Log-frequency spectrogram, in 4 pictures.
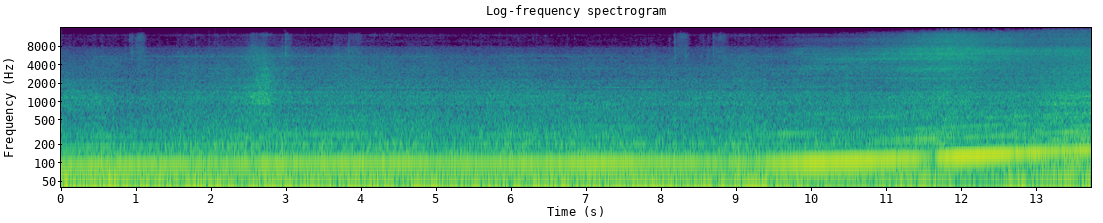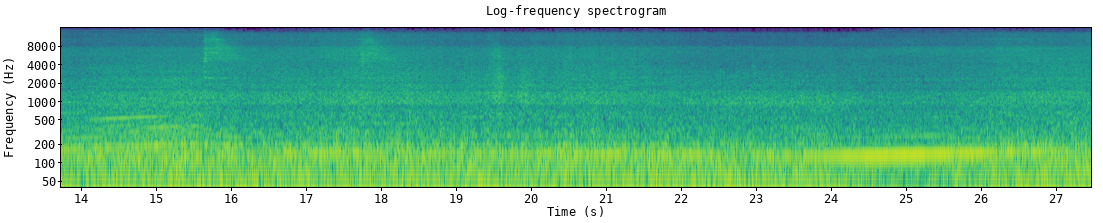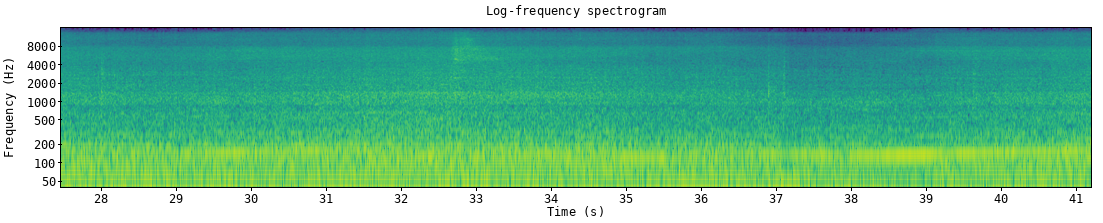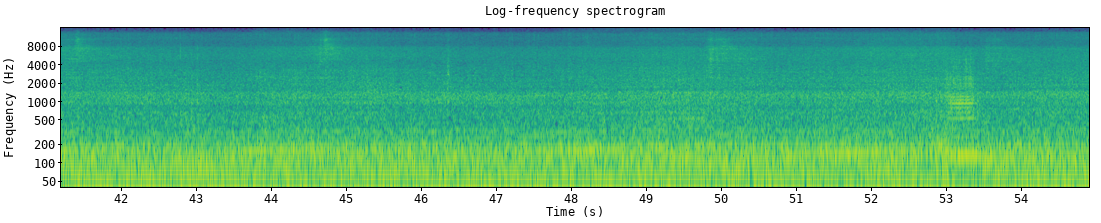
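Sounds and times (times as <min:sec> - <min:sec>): low rumble: 0:00.0 - 0:54.9
car engine revving: 0:09.4 - 0:54.9.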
